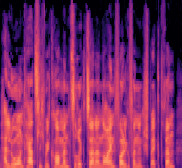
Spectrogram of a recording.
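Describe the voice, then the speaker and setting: A woman's voice: a little high, a little fast, loud music behind the voice. A woman of twenty-nine from Austria co-hosting a podcast, moderating in a friendly way and putting questions to the others. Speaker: podcast co-host. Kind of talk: podcast discussion.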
